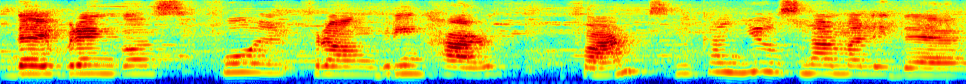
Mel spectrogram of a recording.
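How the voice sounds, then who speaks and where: A woman's voice: high voice, unhurried, bright, forceful tone, soft background music, poor audio. A woman from Venezuela with a Venezuelan Spanish accent, a chef cheerfully co-hosting a cooking demonstration in English. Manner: cheerful, laughs often.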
